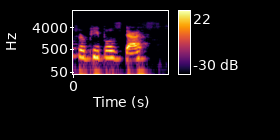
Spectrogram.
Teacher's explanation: So you can hear that I'm not really pronouncing that TH so much. I pronounce the S more. And it's a way of making it easier to pronounce.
